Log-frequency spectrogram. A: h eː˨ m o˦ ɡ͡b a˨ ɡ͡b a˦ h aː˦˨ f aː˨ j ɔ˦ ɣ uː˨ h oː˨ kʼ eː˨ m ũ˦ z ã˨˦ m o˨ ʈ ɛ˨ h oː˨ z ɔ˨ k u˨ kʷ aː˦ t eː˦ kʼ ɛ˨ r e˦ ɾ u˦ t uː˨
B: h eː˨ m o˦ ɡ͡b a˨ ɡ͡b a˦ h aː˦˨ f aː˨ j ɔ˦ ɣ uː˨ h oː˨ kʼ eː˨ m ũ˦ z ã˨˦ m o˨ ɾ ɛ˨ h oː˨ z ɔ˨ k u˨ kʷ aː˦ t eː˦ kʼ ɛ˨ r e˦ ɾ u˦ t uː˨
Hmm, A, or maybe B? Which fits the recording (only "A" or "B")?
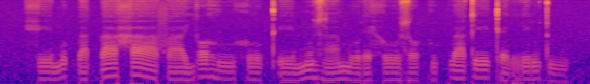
B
